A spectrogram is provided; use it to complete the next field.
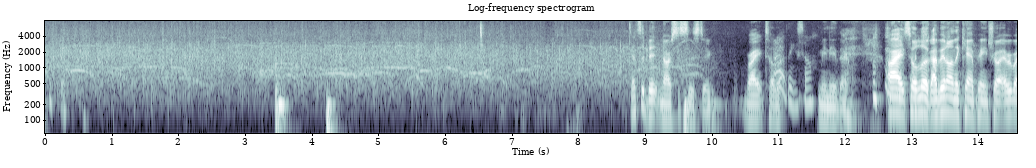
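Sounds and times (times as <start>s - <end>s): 
applause: 0.0s - 10.0s
speech: 8.8s - 14.5s.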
